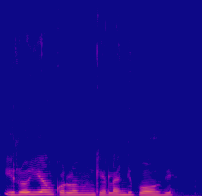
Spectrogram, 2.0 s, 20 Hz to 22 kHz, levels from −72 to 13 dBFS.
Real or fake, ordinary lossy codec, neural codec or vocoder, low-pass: real; none; none; none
